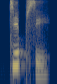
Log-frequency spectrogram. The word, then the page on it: tipsy: Indian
